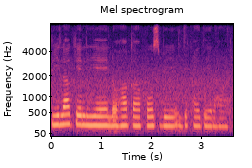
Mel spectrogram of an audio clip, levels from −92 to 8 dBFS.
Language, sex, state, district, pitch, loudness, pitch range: Hindi, female, Arunachal Pradesh, Longding, 195 Hz, -15 LUFS, 185-200 Hz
